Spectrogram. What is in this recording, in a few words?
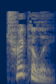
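"trickily", British English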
